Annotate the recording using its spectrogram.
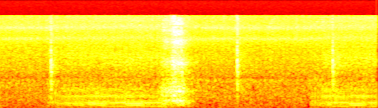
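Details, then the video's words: Pet cat asleep and snoring, a drawn-out buzzy rasp with a gritty burst in the middle, then another snore starting as the breath cycles; a few faint clicks in a quiet room. "Кошка храпит"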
